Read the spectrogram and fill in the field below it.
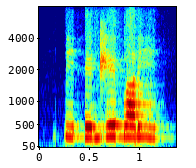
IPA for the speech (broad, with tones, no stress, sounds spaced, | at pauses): k͡p i˧ h e˧ d͡ʒ e˦ b a˦ ɾ i˦˨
